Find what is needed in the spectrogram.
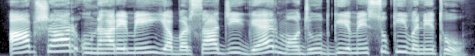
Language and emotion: Sindhi, neutral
